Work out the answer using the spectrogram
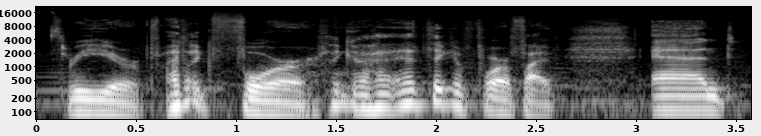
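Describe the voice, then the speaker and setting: Very deep-voiced rambling male streamer. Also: big pitch swings, fairly quick, gravelly, warm tone, husky, soft background music. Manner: rambling, self-correcting, chatty. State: tired, hiccuping. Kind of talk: casual stream chat.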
